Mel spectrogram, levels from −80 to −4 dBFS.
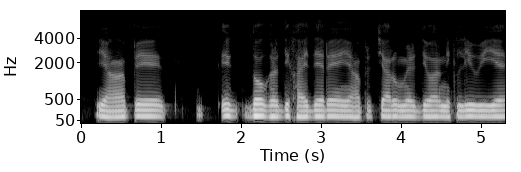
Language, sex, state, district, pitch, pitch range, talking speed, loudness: Marwari, male, Rajasthan, Churu, 115 Hz, 110-115 Hz, 170 wpm, -20 LUFS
